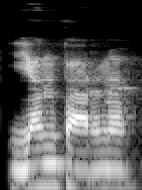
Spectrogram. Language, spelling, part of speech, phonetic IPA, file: Russian, янтарно, adjective, [(j)ɪnˈtarnə], Ru-янтарно.ogg
- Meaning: short neuter singular of янта́рный (jantárnyj)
